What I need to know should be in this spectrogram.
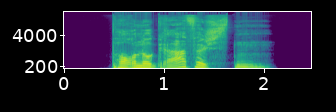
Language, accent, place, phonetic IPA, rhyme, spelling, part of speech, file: German, Germany, Berlin, [ˌpɔʁnoˈɡʁaːfɪʃstn̩], -aːfɪʃstn̩, pornographischsten, adjective, De-pornographischsten.ogg
- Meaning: 1. superlative degree of pornographisch 2. inflection of pornographisch: strong genitive masculine/neuter singular superlative degree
